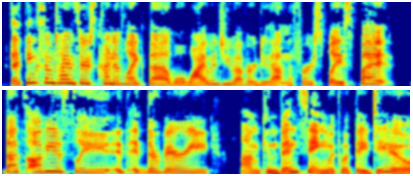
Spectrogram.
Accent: Dallas, Texas, United States; I'm from Dallas

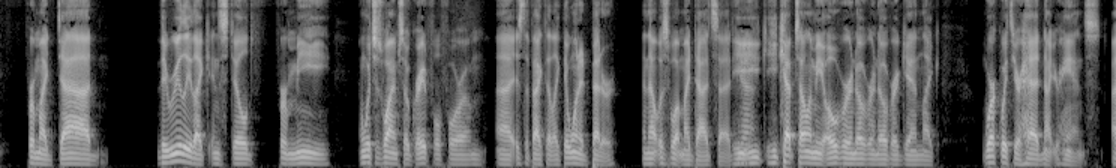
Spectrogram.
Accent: Austin, Texas, United States; moved away as an adult; also born or lived in Denton, Texas; now in Dallas, United States; So I grew up here in Austin

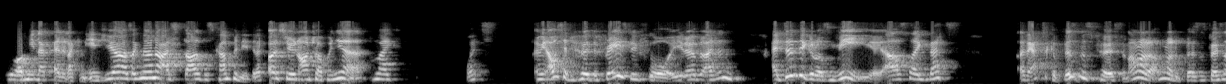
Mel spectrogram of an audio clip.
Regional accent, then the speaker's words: Port Elizabeth, Eastern Cape, South Africa; I was born um, in Port Elizabeth, not a very auspicious town.

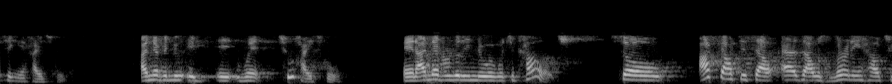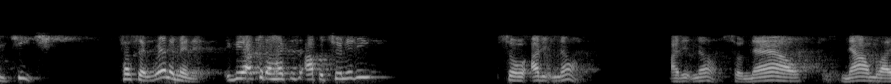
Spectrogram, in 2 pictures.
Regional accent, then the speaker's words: New York City, New York, United States; I actually grew up since January of 1980 in what they call Grant Housing, right on 125th Street

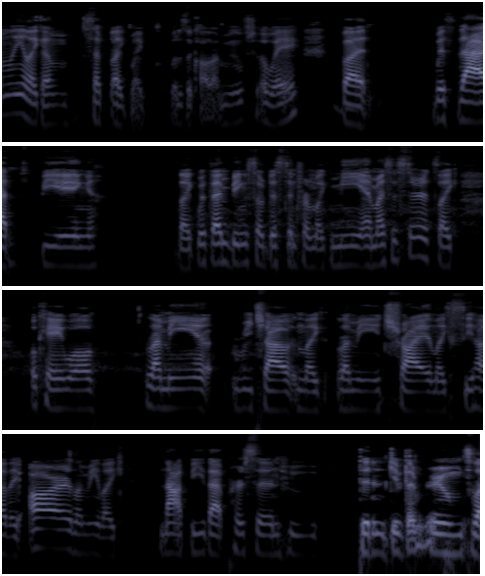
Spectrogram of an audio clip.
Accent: United States; me being, like, Nigerian and American

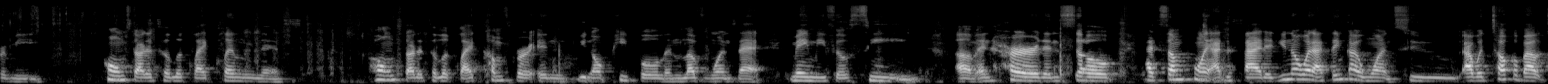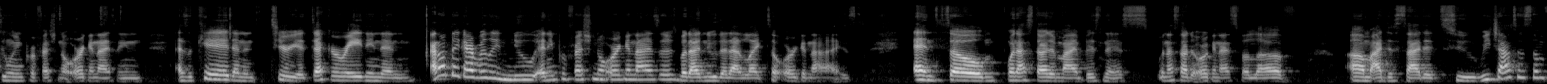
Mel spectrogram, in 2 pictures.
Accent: New York City, New York, United States; growing up on Staten Island

